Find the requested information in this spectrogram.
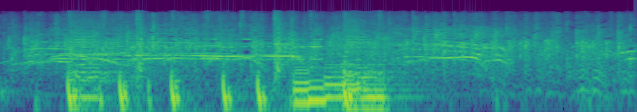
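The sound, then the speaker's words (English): Applause and cheering from a comedy show audience welcoming a comedian on stage, a dense, steady wash of clapping that holds loudly throughout, with some low tones underneath. “Please put your hands together and welcome to the carpet, Abbas Idris.”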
